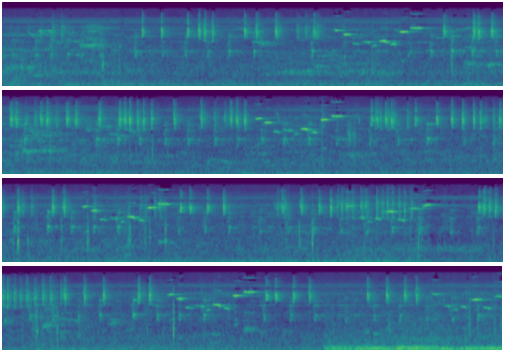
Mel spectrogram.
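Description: Short, high bird chirps and little falling trills every second or two, over a fast, dense insect clicking that comes and goes in pulses. A low hum comes in near the end.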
